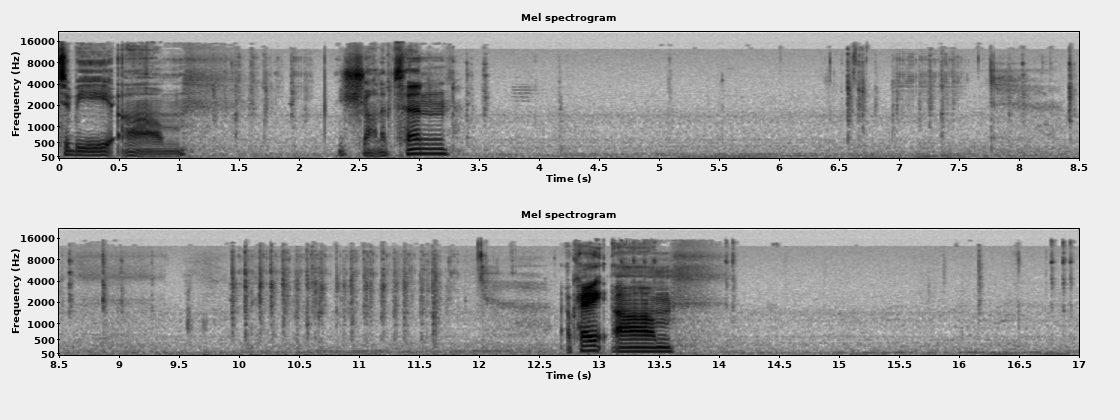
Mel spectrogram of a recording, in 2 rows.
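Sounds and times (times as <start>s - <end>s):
computer keyboard typing: 1.2s - 3.7s, 6.4s - 11.9s, 16.1s - 17.0s.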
